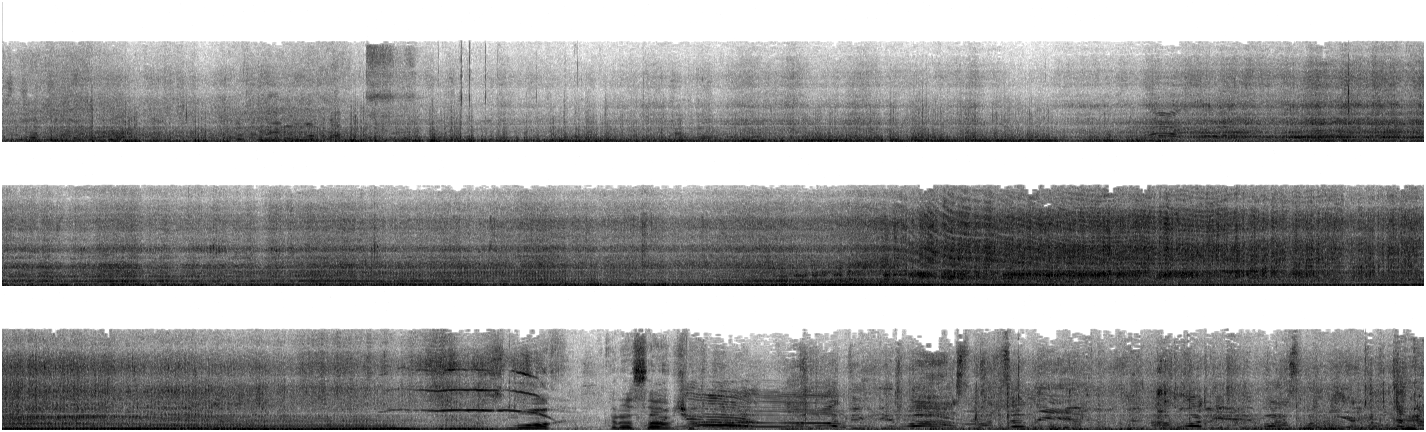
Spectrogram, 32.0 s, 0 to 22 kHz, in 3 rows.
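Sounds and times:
engine working hard: 0:00.0 - 0:25.1.

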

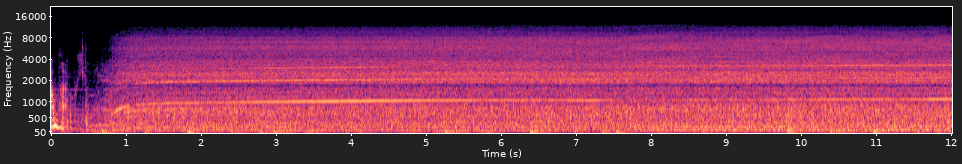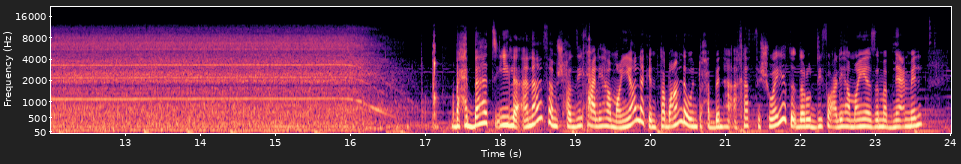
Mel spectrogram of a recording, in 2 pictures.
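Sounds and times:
food processor motor whine: 0:00.4 - 0:17.2.

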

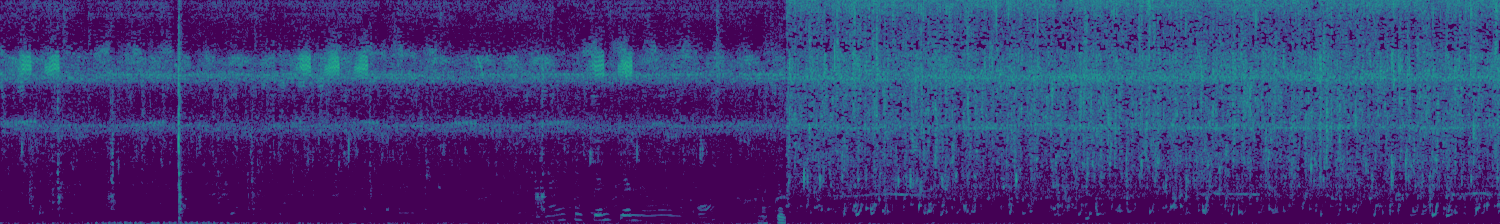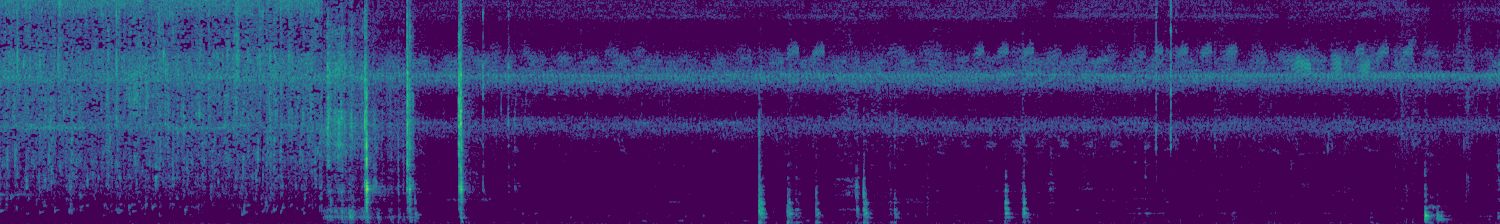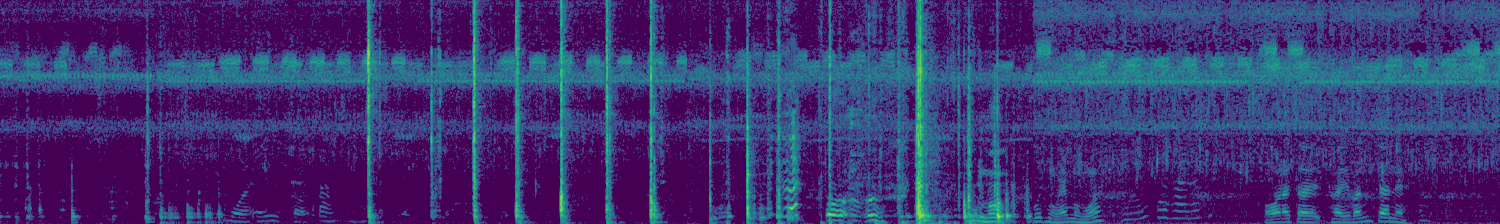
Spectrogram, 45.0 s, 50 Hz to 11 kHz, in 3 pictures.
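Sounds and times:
insects chirring: 0:00.0 - 0:45.0
bamboo poles knocking: 0:22.6 - 0:24.0, 0:29.2 - 0:32.3, 0:33.7 - 0:40.4.

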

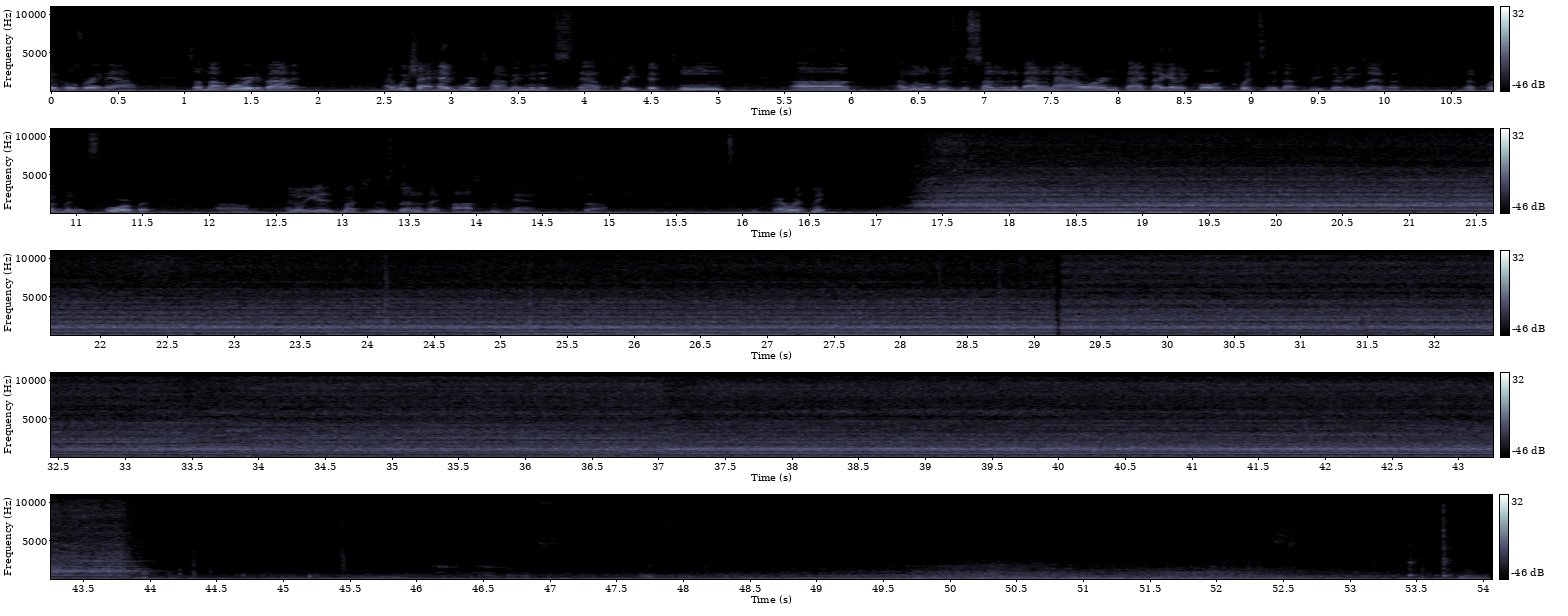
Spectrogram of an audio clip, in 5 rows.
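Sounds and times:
hair dryer running: 0:17.2 - 0:44.4.

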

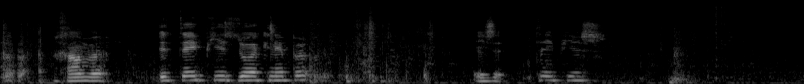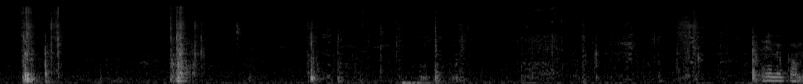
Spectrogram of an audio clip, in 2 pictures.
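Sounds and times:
box and plastic rustling: 0:03.0 - 0:04.5, 0:11.1 - 0:16.0.

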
